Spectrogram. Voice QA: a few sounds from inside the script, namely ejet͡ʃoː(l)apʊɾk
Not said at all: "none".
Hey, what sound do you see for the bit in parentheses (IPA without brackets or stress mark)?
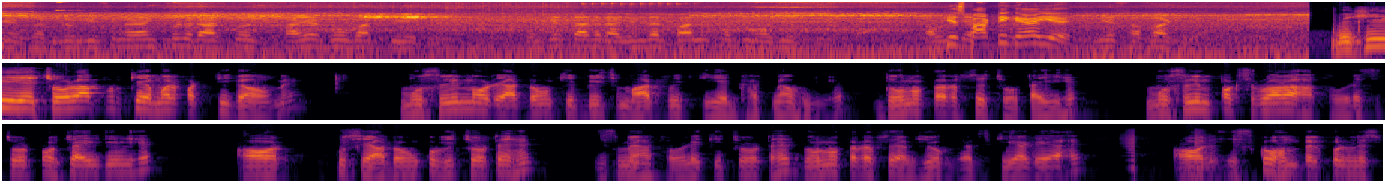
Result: l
